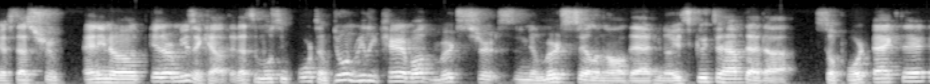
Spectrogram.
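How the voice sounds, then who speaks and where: Talking at a fairly quick pace with a non-native accent, a man uses a fairly high pitch and very wide pitch swings. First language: not English. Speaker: metal band guitarist and vocalist. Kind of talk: radio interview.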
